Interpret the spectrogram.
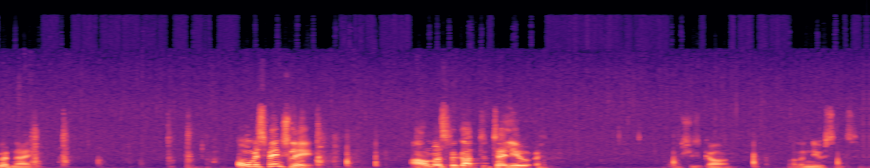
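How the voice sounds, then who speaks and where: An actor playing a polite, hesitant yet probing psychiatrist in a 1940s American radio drama. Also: male voice, sits high, huge pitch swings, slow pace, long pauses, sharp tone, exaggerated voice. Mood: mildly annoyed. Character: flustered but probing male psychiatrist. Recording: crackly, hissy vintage radio recording.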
